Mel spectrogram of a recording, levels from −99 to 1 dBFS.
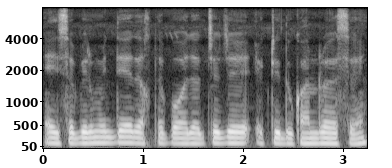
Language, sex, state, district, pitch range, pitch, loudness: Bengali, male, Assam, Hailakandi, 110-115 Hz, 115 Hz, -14 LUFS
